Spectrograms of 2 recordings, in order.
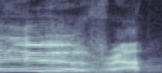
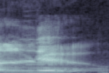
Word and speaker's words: Louvre: lisa is smiling at it is pronounced the louvre not the loo and we don't charge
